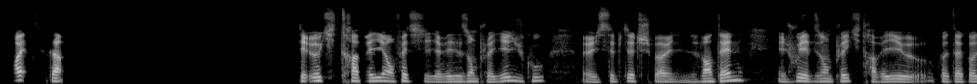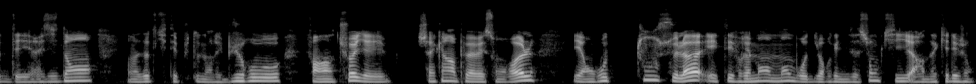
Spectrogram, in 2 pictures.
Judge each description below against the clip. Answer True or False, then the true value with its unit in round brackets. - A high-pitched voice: False (135 Hz)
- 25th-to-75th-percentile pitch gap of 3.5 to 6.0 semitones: True (4.1 semitones)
